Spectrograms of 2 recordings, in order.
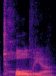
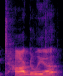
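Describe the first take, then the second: First: The G sound is silent in the name. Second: The G sound is pronounced in the name. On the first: The speaker calls it right. "You don't even pronounce the G" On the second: The speaker calls it wrong. "I say Toglia"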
